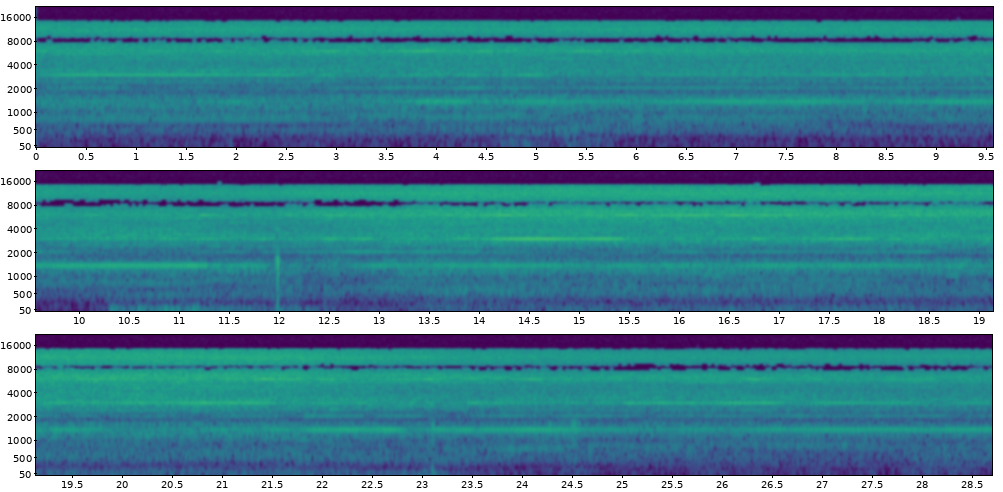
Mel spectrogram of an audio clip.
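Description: Steady hum of a powered-up vertical machining center, with a few held high whining tones. A low rumble comes in about ten seconds in, with a sharp click a couple of seconds later.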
